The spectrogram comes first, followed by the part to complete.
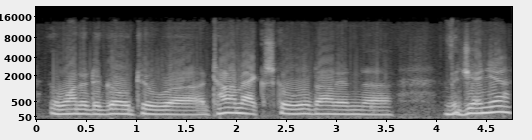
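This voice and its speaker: With an American accent, a man speaks at a fairly slow pace and medium pitch, his intonation fairly even and loudness very even, over noticeable background noise. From Massachusetts. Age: 70s. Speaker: war veteran. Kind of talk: oral history interview. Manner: halting, many fillers.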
